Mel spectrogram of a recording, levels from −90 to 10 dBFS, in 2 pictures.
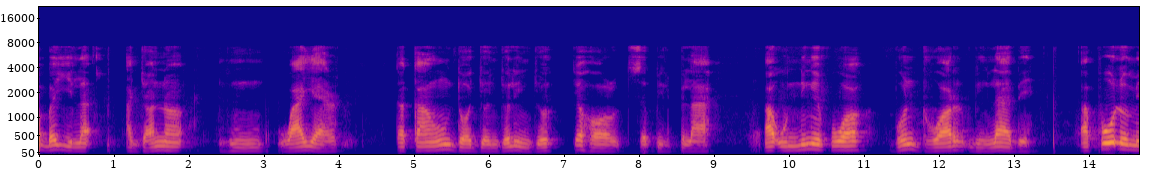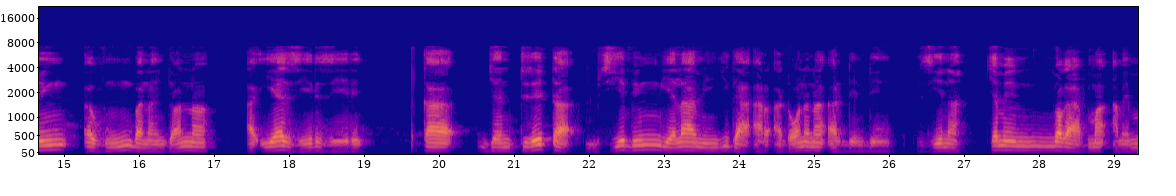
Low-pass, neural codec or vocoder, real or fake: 7.2 kHz; none; real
